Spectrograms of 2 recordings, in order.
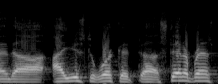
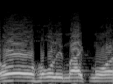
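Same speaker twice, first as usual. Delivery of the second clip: mocking, taunting tone; 2 semitones higher, 4 dB louder than usual. Speaker retells bowing to someone and mocking him, retelling a mocking jab. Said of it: "and I started mocking him".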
